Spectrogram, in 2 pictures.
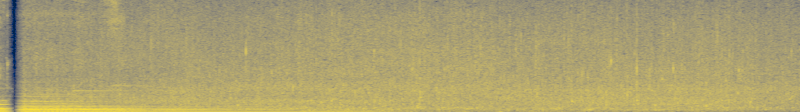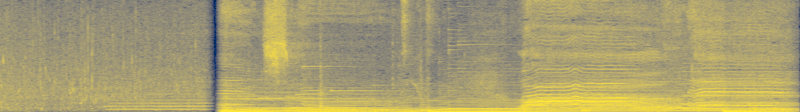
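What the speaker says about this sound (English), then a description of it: "Looks like I just was doing some panning of the water, going from the left to right and then right to left at the very end there." A flowing water sample in a music production session rushes steadily like rain or a stream for about ten seconds, fading slightly, before dense music cuts in abruptly.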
